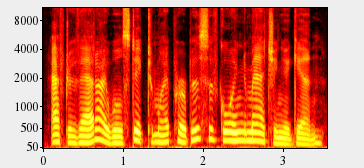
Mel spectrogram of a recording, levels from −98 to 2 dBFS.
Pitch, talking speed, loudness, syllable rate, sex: 170 Hz, 220 wpm, -16 LUFS, 5.4 syllables/s, female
